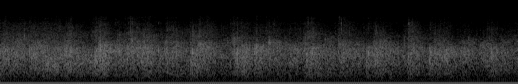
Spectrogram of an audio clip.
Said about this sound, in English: Put your hands together. Let's clap.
